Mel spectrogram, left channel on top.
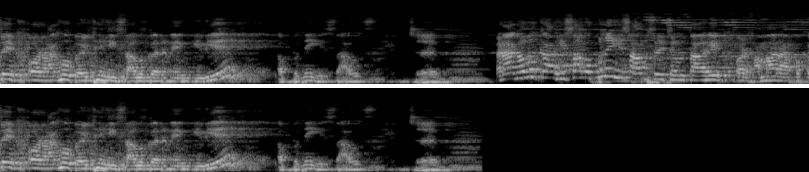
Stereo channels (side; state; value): right; drops out; at 4.9 s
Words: और राघव बैठे हिसाब करने के लिए अपने हिसाब से। राघव का हिसाब अपने हिसाब से चलता है और हमारा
